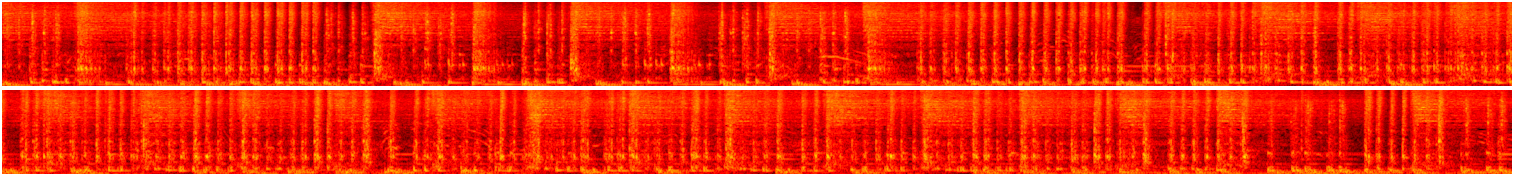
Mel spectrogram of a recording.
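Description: Marching drumline playing a cadence: marching snare drums with fast stick patterns and rolls, crash cymbals, and bass drums sounding a changing pattern of low notes underneath.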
